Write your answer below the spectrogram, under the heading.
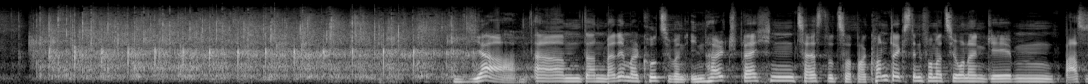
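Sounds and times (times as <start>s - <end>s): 
audience applause: 0.0s - 5.6s
speech: 4.5s - 10.8s.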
